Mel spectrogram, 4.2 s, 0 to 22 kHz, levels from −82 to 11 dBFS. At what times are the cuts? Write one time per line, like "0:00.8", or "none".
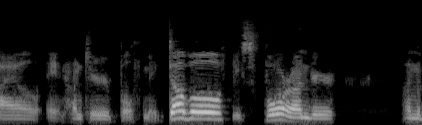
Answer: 0:02.3

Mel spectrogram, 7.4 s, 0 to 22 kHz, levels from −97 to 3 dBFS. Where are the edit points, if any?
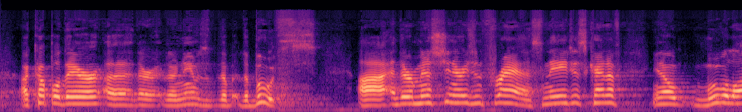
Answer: none

